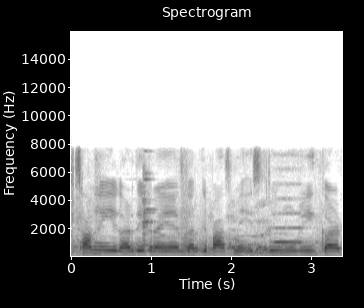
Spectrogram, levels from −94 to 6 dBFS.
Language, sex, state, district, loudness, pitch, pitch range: Hindi, female, Chhattisgarh, Bastar, -28 LUFS, 220 Hz, 215-225 Hz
